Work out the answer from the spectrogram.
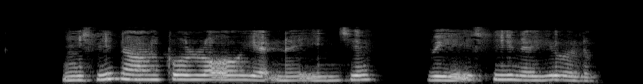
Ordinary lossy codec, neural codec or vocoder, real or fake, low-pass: MP3, 24 kbps; vocoder, 44.1 kHz, 128 mel bands every 512 samples, BigVGAN v2; fake; 7.2 kHz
